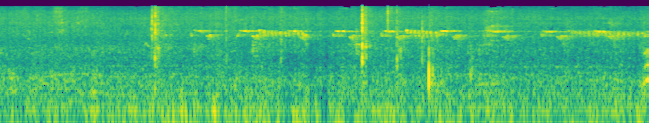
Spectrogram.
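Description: Outdoor ambience: a low rumble with a few sharp clicks, and a high, thin insect buzz that comes in about two seconds in and carries on in broken stretches.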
